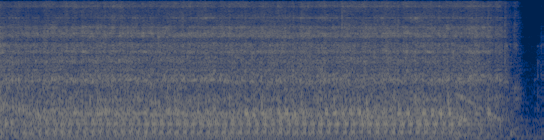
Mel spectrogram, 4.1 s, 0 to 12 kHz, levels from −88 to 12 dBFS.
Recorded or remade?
remade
